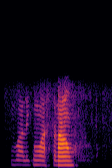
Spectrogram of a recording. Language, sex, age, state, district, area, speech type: Kashmiri, female, 45-60, Jammu and Kashmir, Kulgam, rural, conversation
